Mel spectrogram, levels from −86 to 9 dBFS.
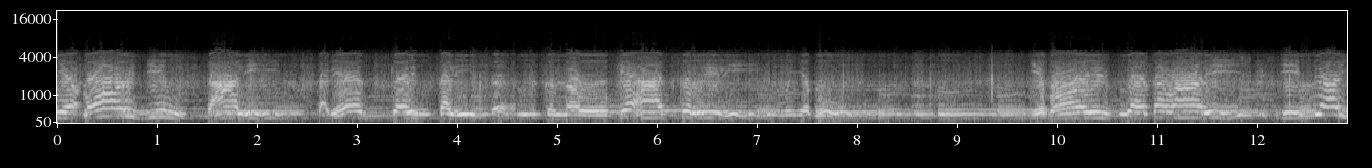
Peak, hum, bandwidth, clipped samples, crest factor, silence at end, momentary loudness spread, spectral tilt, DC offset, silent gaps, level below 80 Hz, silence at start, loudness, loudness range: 0 dBFS; none; 5.2 kHz; under 0.1%; 14 dB; 0 s; 9 LU; -8.5 dB/octave; under 0.1%; none; -52 dBFS; 0 s; -14 LUFS; 3 LU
